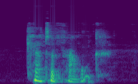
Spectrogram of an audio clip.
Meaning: A platform used to display or convey a coffin during a funeral, often ornate
- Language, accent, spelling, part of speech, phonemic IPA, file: English, Southern England, catafalque, noun, /ˈkatəfalk/, LL-Q1860 (eng)-catafalque.wav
